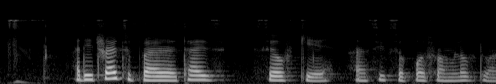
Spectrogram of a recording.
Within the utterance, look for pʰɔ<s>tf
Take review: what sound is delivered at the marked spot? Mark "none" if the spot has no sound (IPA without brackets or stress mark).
none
